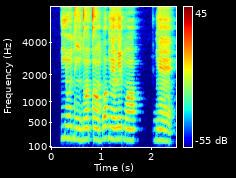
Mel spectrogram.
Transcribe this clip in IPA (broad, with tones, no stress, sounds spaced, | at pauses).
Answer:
j ũ˧ d ĩ˨ d ɔ̃˧ t ɔ̃˨ b ɔ˧ ɡ ɛ̃˧ l e˦ b ɔ̃˧ | ɡ ɛ̃˨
